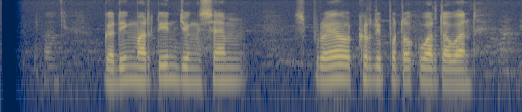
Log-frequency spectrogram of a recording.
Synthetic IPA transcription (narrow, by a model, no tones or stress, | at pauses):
ɡadɪŋmart̪ɪnd͡ʒɨŋsɛm | spɾɛlkɨrdipɔt̪ɔkəwart̪awan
